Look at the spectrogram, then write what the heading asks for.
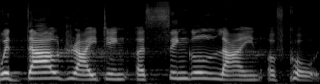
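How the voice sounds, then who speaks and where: A woman with a Pashto accent, a high pitch, a raised, projected voice and a bright, sharp tone. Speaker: startup founder. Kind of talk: sales pitch. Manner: animated.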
